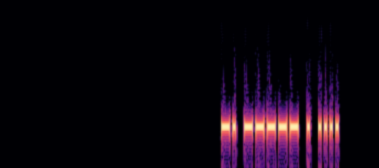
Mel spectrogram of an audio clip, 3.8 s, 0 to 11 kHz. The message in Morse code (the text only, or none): N0EH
